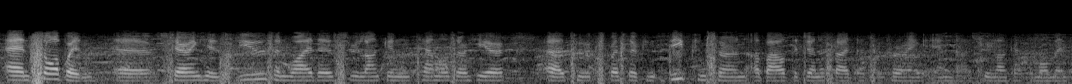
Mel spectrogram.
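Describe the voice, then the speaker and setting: A woman reporter interviewing a demonstrator outdoors, asking brief questions and giving soft acknowledgements. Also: lowish voice, level tone, moderate pace. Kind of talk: street interview. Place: outdoors on a city street. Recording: dull lo-fi recording with loud street noise.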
